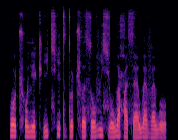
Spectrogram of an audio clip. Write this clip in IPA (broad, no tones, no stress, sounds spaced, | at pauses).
o ʈ͡ʂʰ o lʲ æ t͡ʃʼ i t͡ɕʰ i t ə t o ʈ͡ʂʰ ə s o v i ɕ o w ə ħ æ s æ w æ v æ w o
